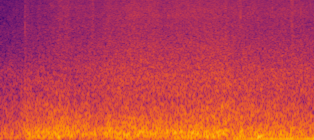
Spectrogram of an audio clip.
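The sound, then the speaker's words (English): Fierce desert wind howling through the streets of Memphis on a dark night, a steady, dense roar with heavy low rumble and no break across the whole stretch. “It begins on a dark night, when a fierce desert wind howled through the streets of Memphis, rattling doors and shutters.”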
